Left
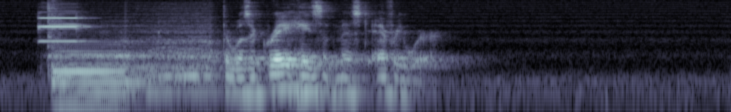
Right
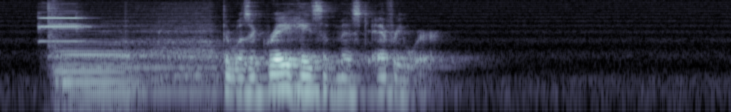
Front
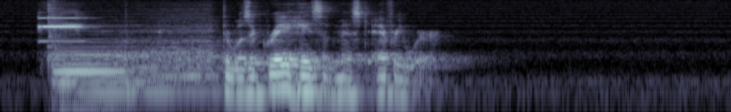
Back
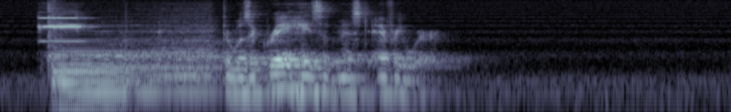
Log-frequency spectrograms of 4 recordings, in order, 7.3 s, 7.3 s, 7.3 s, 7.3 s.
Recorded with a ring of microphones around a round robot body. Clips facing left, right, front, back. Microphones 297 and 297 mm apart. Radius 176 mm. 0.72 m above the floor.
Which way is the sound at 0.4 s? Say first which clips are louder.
Left 6 dB, front 3 dB; 100° left.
